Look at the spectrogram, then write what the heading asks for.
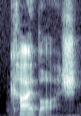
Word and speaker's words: kibosh: see this word when reading a story it's pronounced kibosh to put the kibosh on something i really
